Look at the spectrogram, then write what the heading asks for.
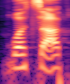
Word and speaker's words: WhatsApp: like the Pakistani mango WhatsApp connect I've been trying I haven't been trying that hard but whatspp like my parents well how do you say it it's WhatsApp oh it's a p I'm like a native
